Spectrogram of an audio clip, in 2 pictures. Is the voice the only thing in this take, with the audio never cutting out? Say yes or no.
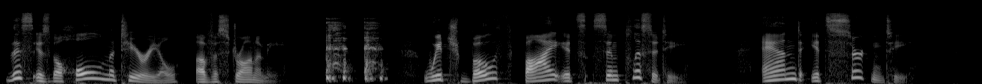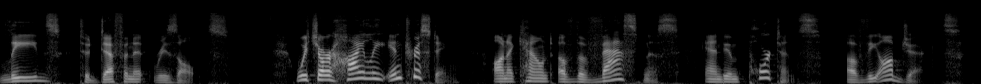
no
